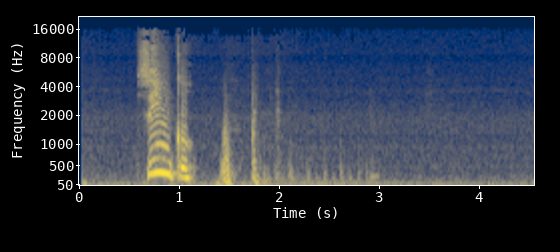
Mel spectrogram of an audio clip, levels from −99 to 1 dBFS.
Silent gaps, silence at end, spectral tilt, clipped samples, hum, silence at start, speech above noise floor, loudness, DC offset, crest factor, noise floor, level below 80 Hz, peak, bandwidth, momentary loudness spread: none; 1.6 s; -5 dB/octave; under 0.1%; none; 0.05 s; 30 dB; -12 LUFS; under 0.1%; 16 dB; -40 dBFS; -36 dBFS; 0 dBFS; 15.5 kHz; 17 LU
